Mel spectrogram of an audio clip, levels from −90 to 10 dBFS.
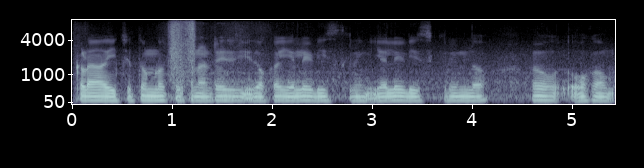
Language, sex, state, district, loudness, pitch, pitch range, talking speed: Telugu, male, Andhra Pradesh, Visakhapatnam, -19 LUFS, 95 Hz, 90-95 Hz, 190 wpm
